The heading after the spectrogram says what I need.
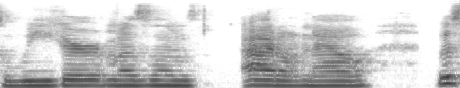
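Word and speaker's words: Uyghur: support of i think conor told me it's pronounced weaker muslims i don't know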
